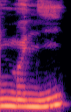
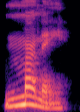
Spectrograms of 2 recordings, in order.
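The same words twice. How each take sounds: First: Money with a round French o, moni; money, à la française; French-style money. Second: Money with a short uh, mani; money, first vowel like fun; money, avec le son de fun; English money. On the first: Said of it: "ni monnaie, ni money". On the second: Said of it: "mais bien". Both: Shown as a demonstration.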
